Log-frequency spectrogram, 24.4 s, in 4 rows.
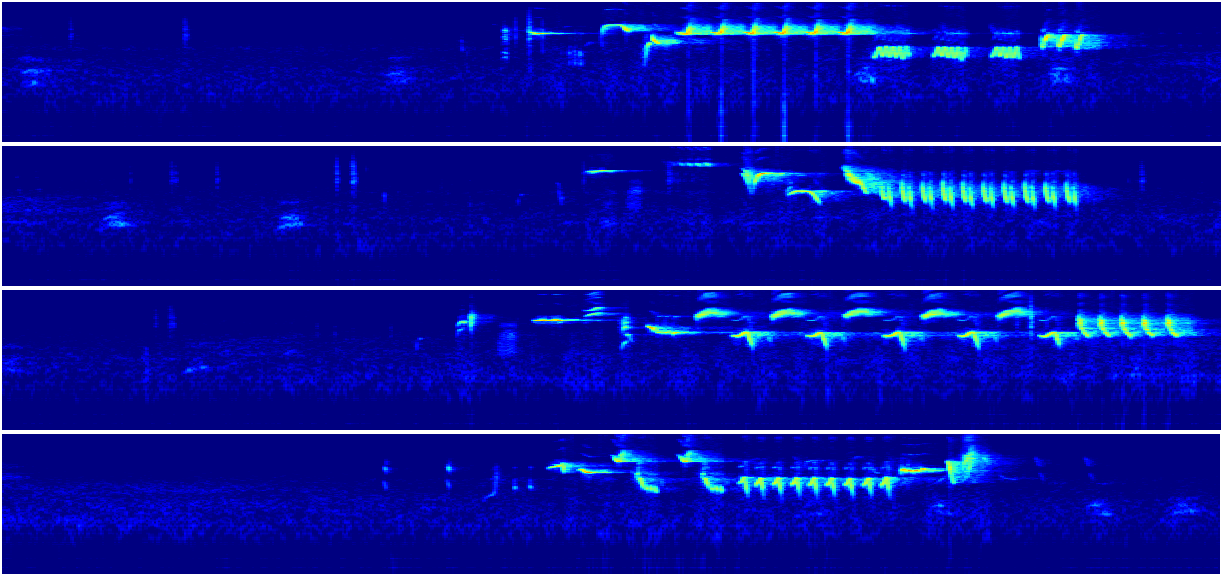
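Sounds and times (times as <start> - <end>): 
canary singing whistled notes and trills: 2.3 - 6.0, 8.7 - 11.6, 14.2 - 18.3, 20.2 - 23.8.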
